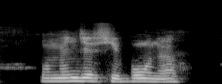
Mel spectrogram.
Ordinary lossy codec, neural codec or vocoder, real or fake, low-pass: AAC, 48 kbps; codec, 44.1 kHz, 2.6 kbps, SNAC; fake; 7.2 kHz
